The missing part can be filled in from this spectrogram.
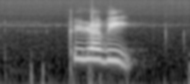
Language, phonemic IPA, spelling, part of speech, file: Tamil, /kɪɻɐʋiː/, கிழவி, noun, Ta-கிழவி.ogg
- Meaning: 1. old lady, grandmother 2. old female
